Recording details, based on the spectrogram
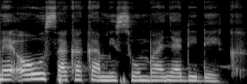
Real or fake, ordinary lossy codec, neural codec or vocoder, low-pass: fake; none; vocoder, 44.1 kHz, 128 mel bands every 256 samples, BigVGAN v2; none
